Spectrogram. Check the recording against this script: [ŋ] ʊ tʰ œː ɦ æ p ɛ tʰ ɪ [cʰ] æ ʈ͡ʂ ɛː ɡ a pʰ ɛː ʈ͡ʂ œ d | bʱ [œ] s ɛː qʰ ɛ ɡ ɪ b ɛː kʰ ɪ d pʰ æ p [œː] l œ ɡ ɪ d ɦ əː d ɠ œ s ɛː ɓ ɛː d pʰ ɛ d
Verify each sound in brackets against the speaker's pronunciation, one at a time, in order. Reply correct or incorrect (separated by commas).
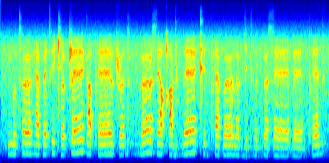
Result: correct, correct, incorrect, correct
